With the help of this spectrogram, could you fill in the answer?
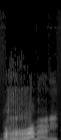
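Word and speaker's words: Rrahmani: Poi lo sapete, sta tenuto banco la polemica per la partita Juve-Napoli eh, tamponi al Napoli, positivo solo Ramani, è 2 R quindi lo pronuncio Ramani.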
